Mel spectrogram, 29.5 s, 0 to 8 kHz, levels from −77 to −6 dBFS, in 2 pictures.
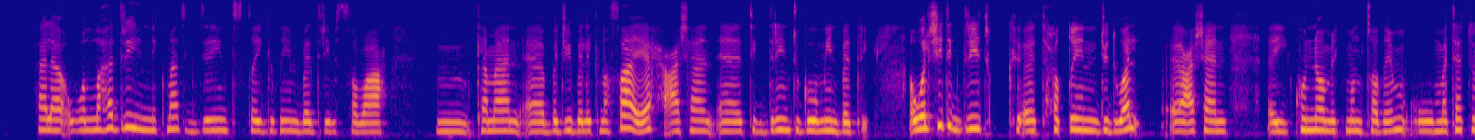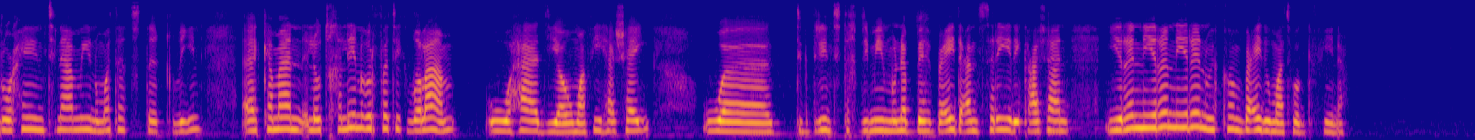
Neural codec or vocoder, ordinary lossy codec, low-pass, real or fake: none; none; none; real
